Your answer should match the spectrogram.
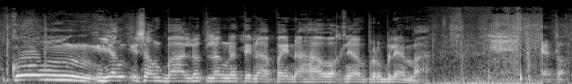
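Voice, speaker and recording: A man's voice: medium pitch, unhurried, background noise, lightly acted. An actor playing a kind male stranger in a radio drama, firm and conciliatory as a peacemaker.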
